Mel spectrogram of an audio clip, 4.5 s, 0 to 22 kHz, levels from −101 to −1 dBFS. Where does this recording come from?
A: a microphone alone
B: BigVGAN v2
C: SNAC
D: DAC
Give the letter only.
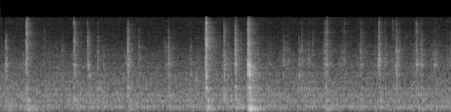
B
